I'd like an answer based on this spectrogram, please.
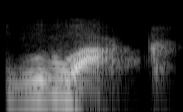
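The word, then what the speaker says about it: ruach: of as Prana and I think that's pronounced ruak not R Ru r u a c h paa is in atmospheric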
